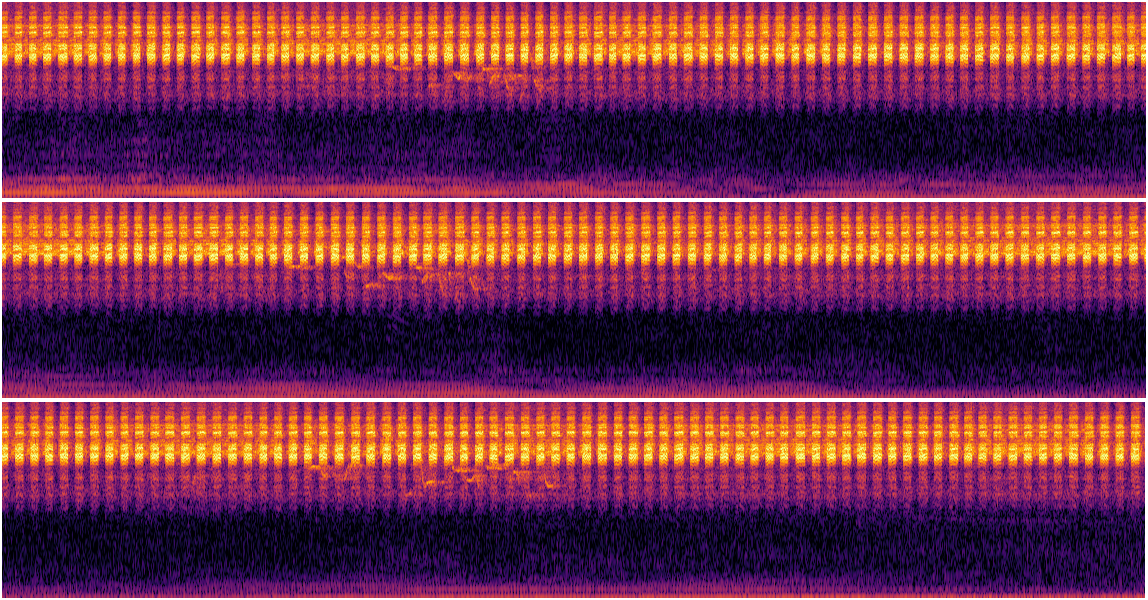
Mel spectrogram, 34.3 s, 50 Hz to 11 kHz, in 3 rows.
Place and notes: Rue De BOVERON, Vions, France - Rythmique des cigales
Par une chaude journée d'été les cigales locales sont en pleine activité au pied du Molard de Vions .
Auvergne-Rhône-Alpes, France métropolitaine, France, 10 July, ~12:00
